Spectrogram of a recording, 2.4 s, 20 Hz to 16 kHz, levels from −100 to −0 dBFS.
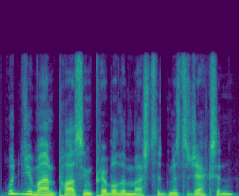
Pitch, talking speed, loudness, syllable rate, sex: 150 Hz, 225 wpm, -19 LUFS, 5.8 syllables/s, male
